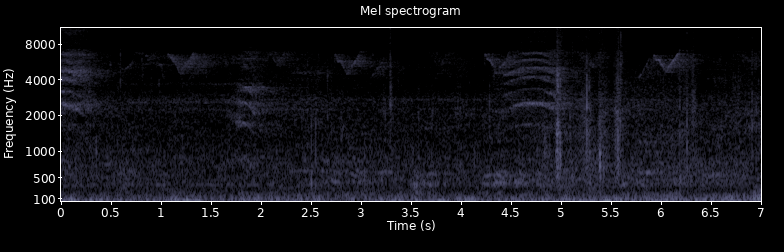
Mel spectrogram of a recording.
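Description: Near silence: faint outdoor ambience with a bird's short high call repeating about every second and a half, and two brief chirping calls, one at the start and one about five seconds in.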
